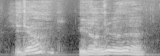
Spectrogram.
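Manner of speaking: high-pitched mock objection; mock protest. Mock protest in dark bit.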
